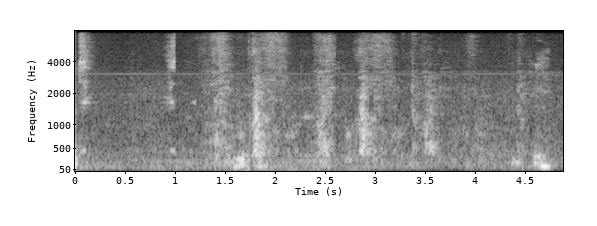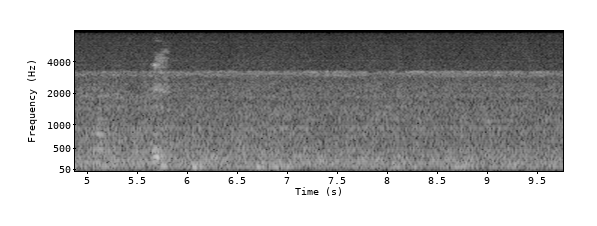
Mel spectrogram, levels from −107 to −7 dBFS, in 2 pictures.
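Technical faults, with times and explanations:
0.55 to 1.19 s and 2.37 to 9.76 s, echo leak: a copy of the speech returns about 1.06 s late, roughly 10 dB and then 15 dB below it, likely from a far-end loudspeaker that the echo canceller didn't fully suppress. It's a distinct repeat, unlike reverberation's smooth decaying tail.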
